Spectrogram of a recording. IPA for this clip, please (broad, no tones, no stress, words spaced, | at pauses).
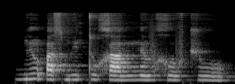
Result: bʲũʔas bĩtːu xanːɛ̃v xʊv t͡ʃu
